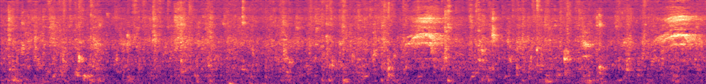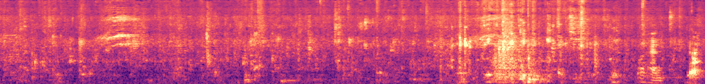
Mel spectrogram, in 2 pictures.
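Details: Piglets being moved into fattening pens on a pig farm give loud squeals and grunts, strongest near the end in a burst of harsh shrieks, over steady farm noise and running water.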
